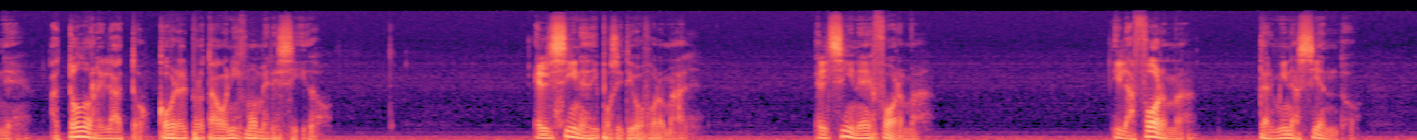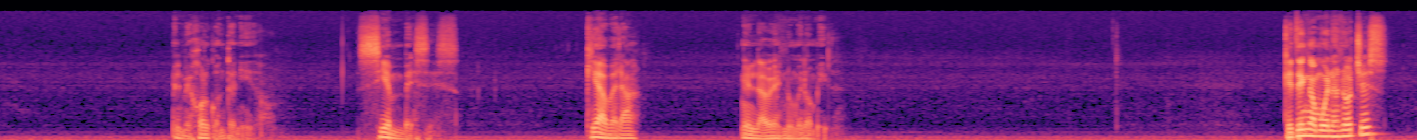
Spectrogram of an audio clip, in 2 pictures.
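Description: A middle-aged man speaks calmly into a close microphone, in short phrases with pauses.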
